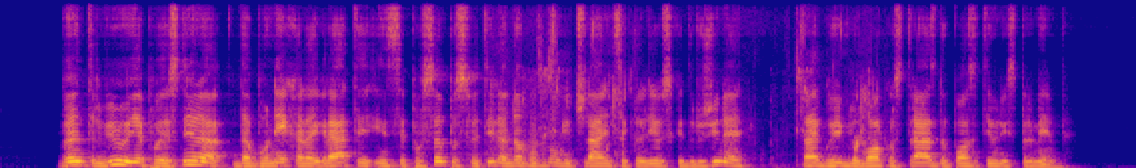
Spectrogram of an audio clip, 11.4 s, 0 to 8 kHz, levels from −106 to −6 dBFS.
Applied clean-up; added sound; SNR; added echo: neural mask model DeepFilterNet 3.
